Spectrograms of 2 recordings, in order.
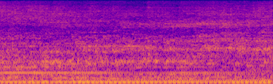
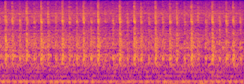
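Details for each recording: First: Truck after one week with Marvel Mystery Oil in the oil, final test start: smooth, even idle with no ticking; previous suspected lifter tap gone. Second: Truck with suspected lifter tapping, after adding Marvel Mystery Oil, just started: light, even metallic ticking about eight per second over a steady idle. The occasional rattle seems to fade over the minutes.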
